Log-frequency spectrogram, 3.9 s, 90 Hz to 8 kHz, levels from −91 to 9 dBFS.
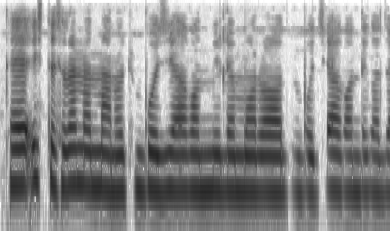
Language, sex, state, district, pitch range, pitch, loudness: Chakma, female, Tripura, Dhalai, 195-210 Hz, 200 Hz, -15 LUFS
